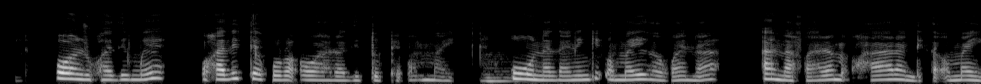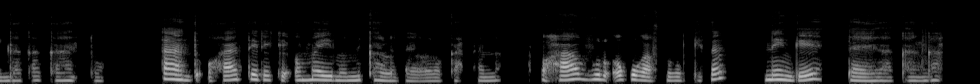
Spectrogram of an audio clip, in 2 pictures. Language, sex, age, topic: Oshiwambo, female, 18-24, agriculture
